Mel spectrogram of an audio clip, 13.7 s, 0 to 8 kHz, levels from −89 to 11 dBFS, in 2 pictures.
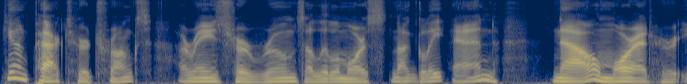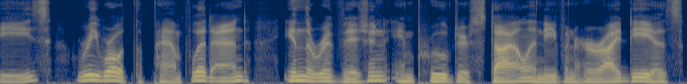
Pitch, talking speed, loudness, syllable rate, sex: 120 Hz, 135 wpm, -23 LUFS, 3.8 syllables/s, male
